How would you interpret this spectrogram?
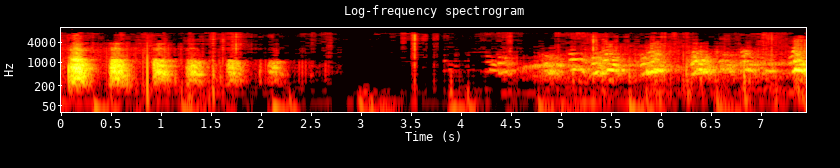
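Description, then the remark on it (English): Sergeant Preston's sled dog team barks as he stops it: a quick run of about seven sharp barks, a short pause, then a dense, overlapping chorus of barking and yipping from several dogs. “Sergeant Preston stopped his dog team and walked toward Chuck's cabin.”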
